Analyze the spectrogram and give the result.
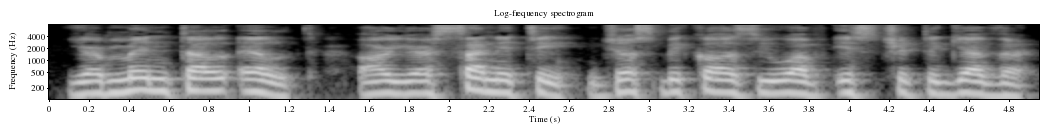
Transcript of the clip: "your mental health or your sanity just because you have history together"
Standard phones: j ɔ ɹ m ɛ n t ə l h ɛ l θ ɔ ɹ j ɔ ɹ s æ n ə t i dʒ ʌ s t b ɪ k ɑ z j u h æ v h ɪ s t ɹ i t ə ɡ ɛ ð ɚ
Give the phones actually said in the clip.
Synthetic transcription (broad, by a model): j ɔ ɹ m ɛ n t ə l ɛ l t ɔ ɹ j ɔ ɹ s æ n ə t i dʒ ʌ s t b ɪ k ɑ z j u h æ v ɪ s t i t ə ɡ ɛ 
